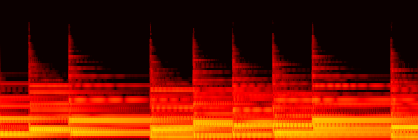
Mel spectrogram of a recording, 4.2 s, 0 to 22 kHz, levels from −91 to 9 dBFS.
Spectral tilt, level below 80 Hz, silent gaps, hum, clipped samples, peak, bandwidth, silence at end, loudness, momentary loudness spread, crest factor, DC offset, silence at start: -10.5 dB/octave; -74 dBFS; none; none; under 0.1%; -14 dBFS; 6.4 kHz; 0 s; -28 LUFS; 3 LU; 12 dB; under 0.1%; 0 s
